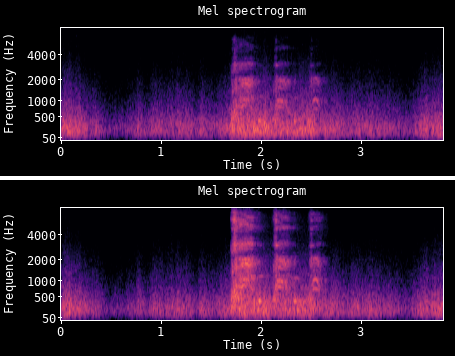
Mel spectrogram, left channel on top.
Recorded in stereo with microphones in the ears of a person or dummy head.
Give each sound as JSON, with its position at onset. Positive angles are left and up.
{"t": 1.7, "sound": "a cough", "side_deg": -80}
